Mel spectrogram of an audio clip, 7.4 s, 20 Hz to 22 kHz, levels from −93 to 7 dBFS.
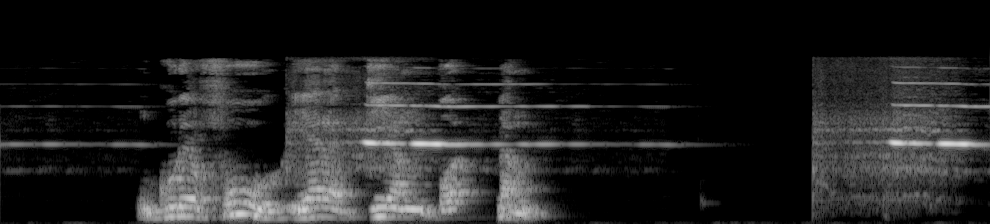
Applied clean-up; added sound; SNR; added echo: classical method WPE with log-MMSE.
